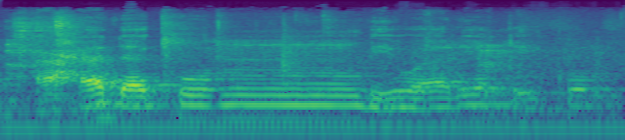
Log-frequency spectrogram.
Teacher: Baik, ada mim mati dekat situ. Mim mati jumpa dengan ba, kita dengungkan dua harakat.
